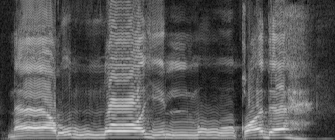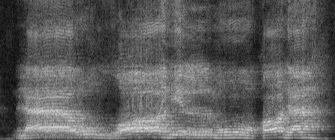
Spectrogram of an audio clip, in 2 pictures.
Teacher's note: Ru dhammahnya sempurnakan dan tebalkan huruf ra-nya. Jadi jangan narullah ru.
